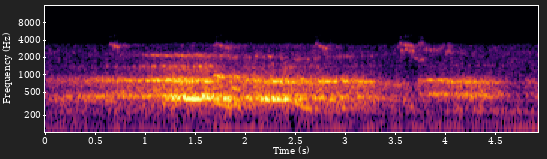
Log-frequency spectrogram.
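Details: Howler monkeys roar in a backyard in Costa Rica at dawn, a deep, rumbling morning chorus swelling and fading, with faint bird chirps above.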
